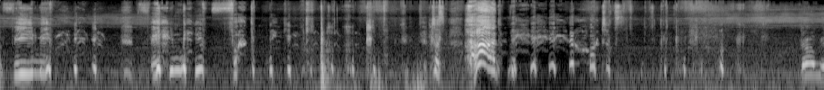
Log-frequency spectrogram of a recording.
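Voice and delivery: words collapsing into high, squeaky laughter; helpless laughter. Real, not acted. Recalling what her husband didn't know, real helpless laughter. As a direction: laugh till the voice gives out.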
